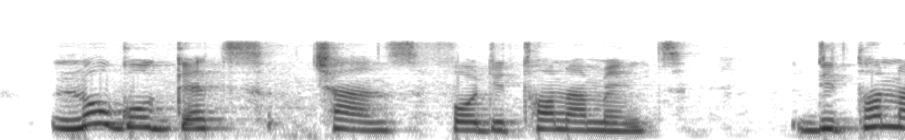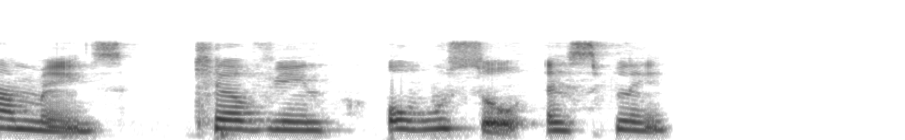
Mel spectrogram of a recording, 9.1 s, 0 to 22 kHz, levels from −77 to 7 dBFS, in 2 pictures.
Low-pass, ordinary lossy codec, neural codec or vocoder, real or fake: 7.2 kHz; none; none; real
